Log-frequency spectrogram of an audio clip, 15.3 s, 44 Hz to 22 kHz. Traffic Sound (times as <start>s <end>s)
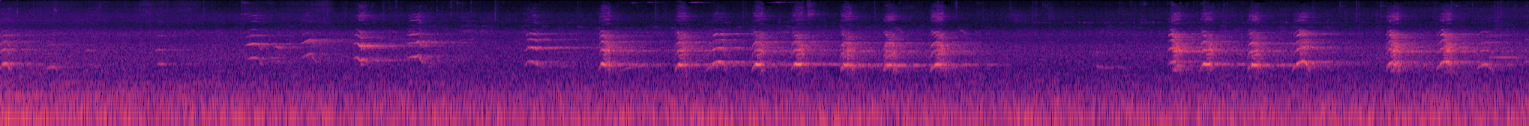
0.0s 4.1s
